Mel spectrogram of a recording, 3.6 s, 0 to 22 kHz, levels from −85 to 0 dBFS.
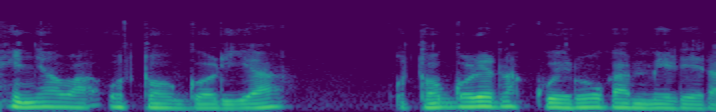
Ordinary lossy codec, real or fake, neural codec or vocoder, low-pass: MP3, 48 kbps; fake; vocoder, 44.1 kHz, 128 mel bands, Pupu-Vocoder; 19.8 kHz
